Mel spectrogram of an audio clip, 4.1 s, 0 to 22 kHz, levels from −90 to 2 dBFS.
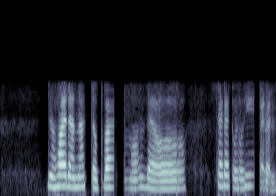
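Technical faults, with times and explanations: Throughout: G.723.1 codec. The whole clip runs through G.723.1 at about 6.3 kbit/s, and it's heavily damaged. Nothing gets through above 4 kHz, so the speech sounds muffled. The codec also works in 30 ms frames and tracks the voice only slowly. That leaves a hoarse, rough edge on everything and smears the consonants, because fast changes between sounds land between model updates.
1.64 to 2.13 s: VoIP packet loss concealed by the speech codec. Around 240 ms of packets go missing, scattered over roughly 420 ms, and the longest gap is 90 ms. Over each gap the decoder keeps repeating its last pitch and filter settings at a falling gain, which gives a buzzy, fading tone in place of real speech. Each frame is built on the one before, so the voice stays weak and a bit warped for a moment after the packets return.
2.64 s to the end: channel delay (doubling). 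From here on, one channel trails the other by about 85 ms, which fits a 4096-sample buffer. The two channels are summed to mono, so the late copy comes through at full level as a distinct slap echo, and the speech sounds doubled instead of just thickened.
3.74 to 3.95 s: VoIP packet loss concealed by the speech codec. There's another dropout here, about 150 ms of lost packets. It gets the same treatment: a fading, buzzy extrapolation of the last frame, then a short stretch of weak, distorted voice while the decoder recovers.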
